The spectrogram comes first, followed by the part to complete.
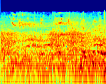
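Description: Basketball game sound in a gym: a ball being dribbled on the hardwood court over a low, steady murmur from the crowd.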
